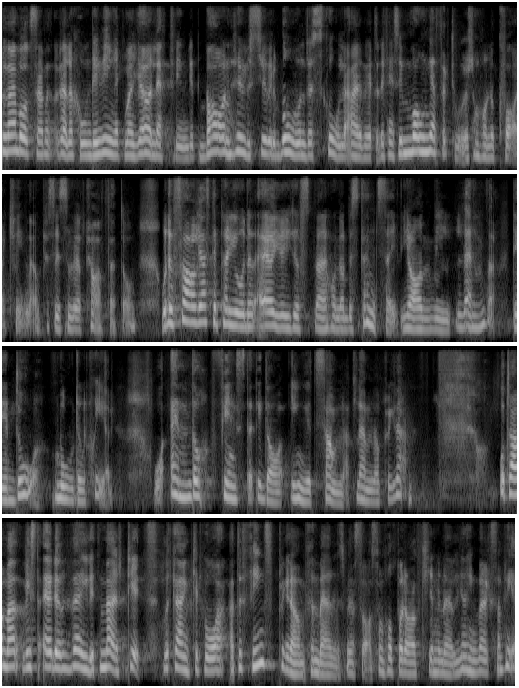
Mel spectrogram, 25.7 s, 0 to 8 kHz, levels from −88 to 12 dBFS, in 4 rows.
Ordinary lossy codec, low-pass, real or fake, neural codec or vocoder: none; 7.2 kHz; fake; codec, 16 kHz, 1 kbps, FreqCodec, larger model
